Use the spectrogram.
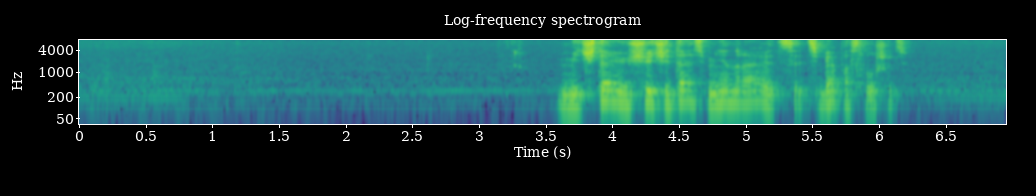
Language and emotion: Russian, neutral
